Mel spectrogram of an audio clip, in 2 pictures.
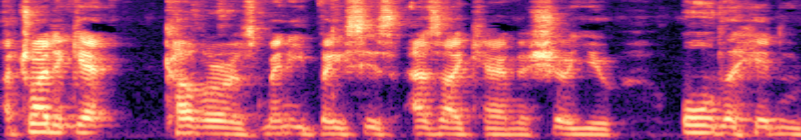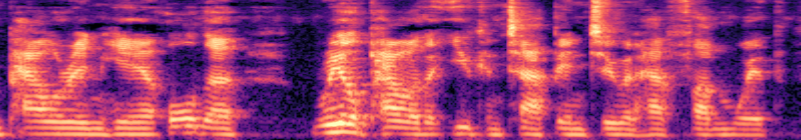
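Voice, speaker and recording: A man hosting a live software webinar, talking casually through on-screen steps with frequent restarts while his voice goes hoarse. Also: medium pitch, steady tone, brisk. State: voice going hoarse. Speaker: webinar host.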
